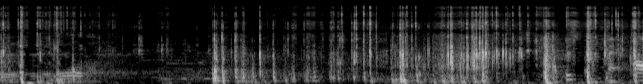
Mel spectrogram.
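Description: Packaging crackling and tearing, with clicks and knocks from handling, as a die-cast toy car pack is unboxed; the crackle thickens about two seconds in.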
